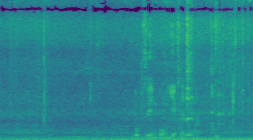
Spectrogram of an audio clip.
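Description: A small cardboard box rustles as hands open it.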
